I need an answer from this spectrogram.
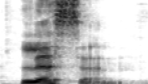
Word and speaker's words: listen: and listen listen listen the T is silent of course let's give you some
